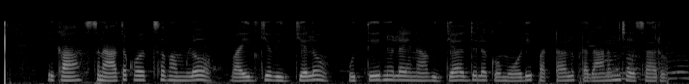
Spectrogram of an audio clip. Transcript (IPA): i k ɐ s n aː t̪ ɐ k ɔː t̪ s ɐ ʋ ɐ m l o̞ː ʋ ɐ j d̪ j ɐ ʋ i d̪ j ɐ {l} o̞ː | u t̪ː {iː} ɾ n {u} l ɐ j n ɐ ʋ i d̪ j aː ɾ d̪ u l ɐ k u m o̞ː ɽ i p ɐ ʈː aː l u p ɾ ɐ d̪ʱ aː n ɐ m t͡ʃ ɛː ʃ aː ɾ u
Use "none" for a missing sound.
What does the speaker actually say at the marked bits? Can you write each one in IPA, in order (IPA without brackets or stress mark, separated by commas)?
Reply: l, iː, u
